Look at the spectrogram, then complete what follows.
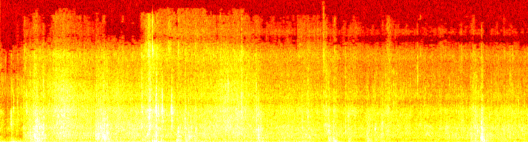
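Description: Wind buffeting the microphone aboard a small boat at sea, over a low rumble and the wash of water, with a few short knocks on the boat, the loudest near the end.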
